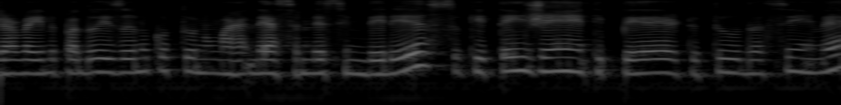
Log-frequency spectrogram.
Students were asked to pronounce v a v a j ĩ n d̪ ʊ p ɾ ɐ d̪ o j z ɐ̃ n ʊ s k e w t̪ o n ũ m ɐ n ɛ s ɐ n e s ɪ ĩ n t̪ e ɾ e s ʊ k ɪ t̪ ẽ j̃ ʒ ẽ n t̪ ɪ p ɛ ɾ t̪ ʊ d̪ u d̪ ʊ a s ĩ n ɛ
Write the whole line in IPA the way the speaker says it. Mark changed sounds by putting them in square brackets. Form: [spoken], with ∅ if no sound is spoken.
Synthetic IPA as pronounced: [ʒ] a v a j ĩ n d̪ ʊ p ɾ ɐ d̪ o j z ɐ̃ n ʊ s k e w t̪ o n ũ m ɐ n ɛ s ɐ n e s ɪ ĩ n [d̪] e ɾ e s ʊ k ɪ t̪ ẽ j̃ ʒ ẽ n t̪ ɪ p ɛ ɾ t̪ ʊ [t̪] u d̪ ʊ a s ĩ n ɛ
